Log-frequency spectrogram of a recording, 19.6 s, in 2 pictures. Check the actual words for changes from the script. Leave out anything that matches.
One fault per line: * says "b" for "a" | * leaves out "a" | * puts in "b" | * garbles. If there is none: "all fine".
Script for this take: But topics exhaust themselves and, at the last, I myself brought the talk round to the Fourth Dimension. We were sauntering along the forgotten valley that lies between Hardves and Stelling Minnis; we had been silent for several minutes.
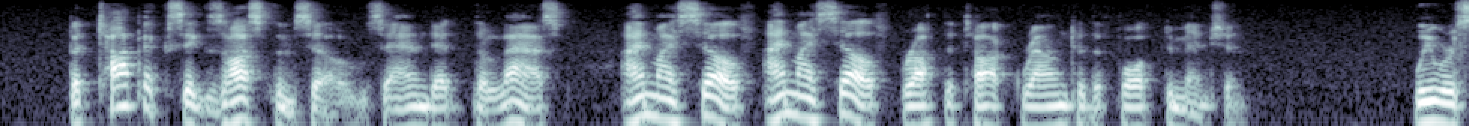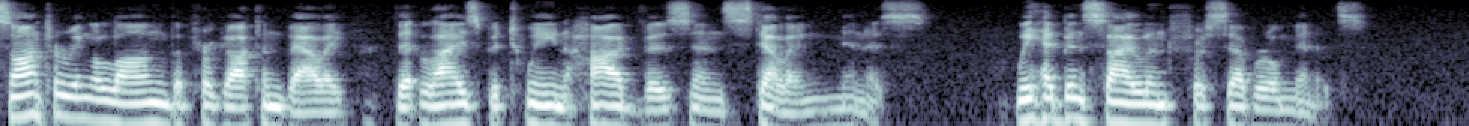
* puts in "I myself"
